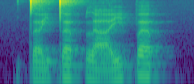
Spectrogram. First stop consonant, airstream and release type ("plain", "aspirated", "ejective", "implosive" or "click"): plain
